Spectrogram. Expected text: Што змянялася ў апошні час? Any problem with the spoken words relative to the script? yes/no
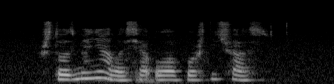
no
